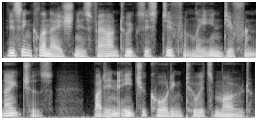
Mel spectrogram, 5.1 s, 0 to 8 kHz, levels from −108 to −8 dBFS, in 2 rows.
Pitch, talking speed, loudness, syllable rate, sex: 115 Hz, 200 wpm, -21 LUFS, 6.5 syllables/s, male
